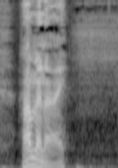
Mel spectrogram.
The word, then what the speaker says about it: Khamenei: So, the Iranian Supreme Leader Ali Khamenei, no, I wasn't clearing my throat. That's just how I try and say his name. It's Khamenei.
